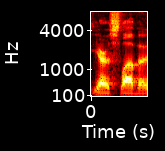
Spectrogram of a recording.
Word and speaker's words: Yaroslava: did I know she was, I'm terrible at pronouncing Ukrainian names, but I know it's Yaroslava, and she won the gold medal in the high jump in the Paris Olympics.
